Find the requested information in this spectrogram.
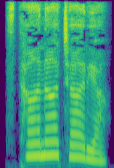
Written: ಸ್ಥಾನಾಚಾರ್ಯ

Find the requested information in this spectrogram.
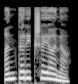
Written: ಅಂತರಿಕ್ಷಯಾನ

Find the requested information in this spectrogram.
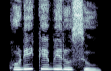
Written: ಕುಡಿಕೆಬಿರುಸು

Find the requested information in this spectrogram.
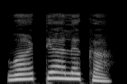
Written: ವಾಟ್ಯಾಲಕ

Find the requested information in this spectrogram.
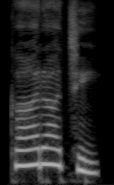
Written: ಗೋರೋಚ

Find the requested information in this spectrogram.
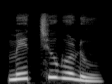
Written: ಮೆಚ್ಚುಗೊಡು

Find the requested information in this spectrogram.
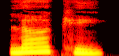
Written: ಲಾಖಿ

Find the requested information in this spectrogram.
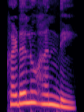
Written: ಕಡಲುಹಂದಿ

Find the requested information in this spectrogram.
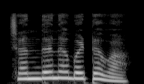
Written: ಚಂದನಬಟ್ಟವೆ

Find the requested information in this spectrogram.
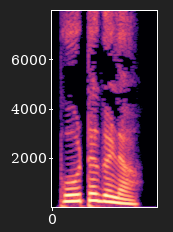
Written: ಪಡುಕುಳಿ

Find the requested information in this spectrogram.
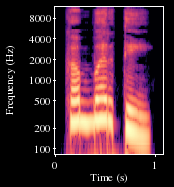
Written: ಗಭೀರತೆ

